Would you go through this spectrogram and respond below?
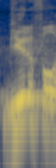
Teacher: beautiful is rhythmic and it's got this rise and fall it's undulating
